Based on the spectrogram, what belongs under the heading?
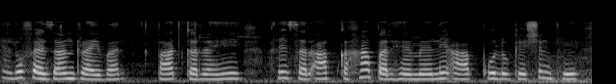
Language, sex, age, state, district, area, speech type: Urdu, female, 30-45, Uttar Pradesh, Lucknow, urban, spontaneous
